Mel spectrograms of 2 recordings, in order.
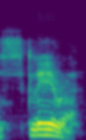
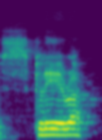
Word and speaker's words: sclera: That's called the sclera, which rhymes with the old Italian currency, the lira. So sclera and lira.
